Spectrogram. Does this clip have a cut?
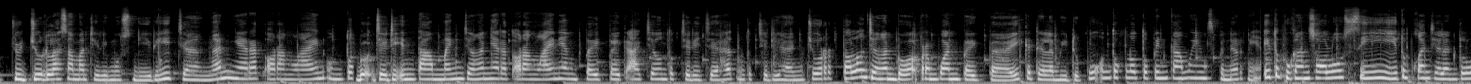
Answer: no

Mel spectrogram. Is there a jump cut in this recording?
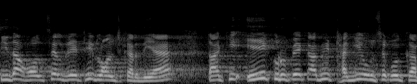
no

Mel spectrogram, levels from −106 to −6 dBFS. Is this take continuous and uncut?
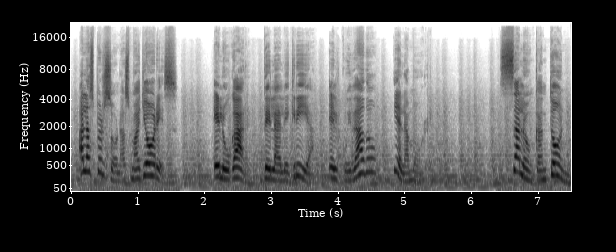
yes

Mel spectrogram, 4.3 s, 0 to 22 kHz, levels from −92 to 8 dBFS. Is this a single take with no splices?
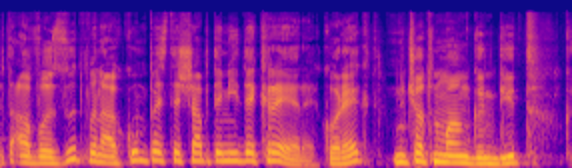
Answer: no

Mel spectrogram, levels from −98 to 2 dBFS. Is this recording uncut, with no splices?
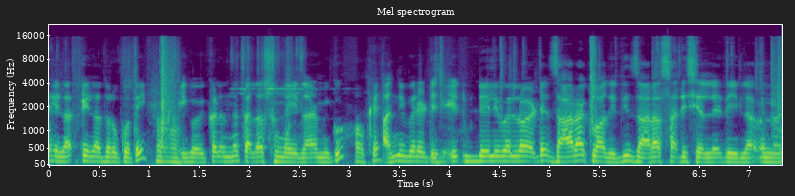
yes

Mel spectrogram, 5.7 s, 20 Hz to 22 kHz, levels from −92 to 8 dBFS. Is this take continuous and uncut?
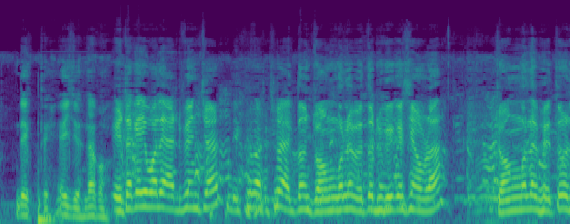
no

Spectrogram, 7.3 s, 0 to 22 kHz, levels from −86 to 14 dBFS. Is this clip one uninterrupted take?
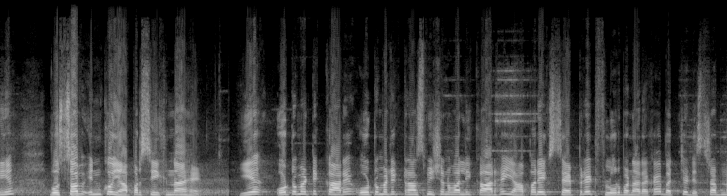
no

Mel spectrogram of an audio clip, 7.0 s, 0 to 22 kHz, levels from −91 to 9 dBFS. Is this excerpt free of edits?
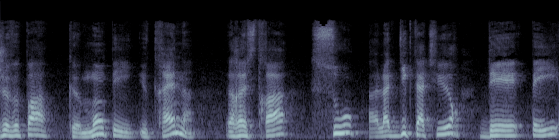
yes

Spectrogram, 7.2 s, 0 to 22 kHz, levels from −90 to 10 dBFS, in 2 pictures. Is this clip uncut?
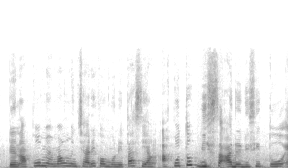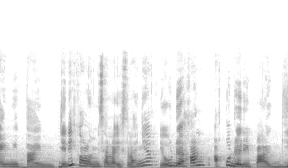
yes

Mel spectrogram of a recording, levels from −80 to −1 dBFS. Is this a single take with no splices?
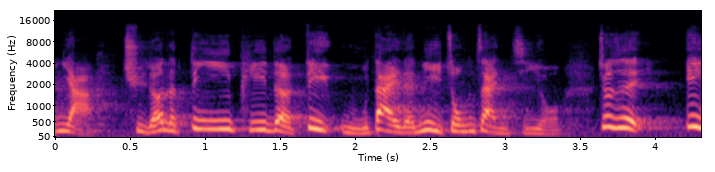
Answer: yes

